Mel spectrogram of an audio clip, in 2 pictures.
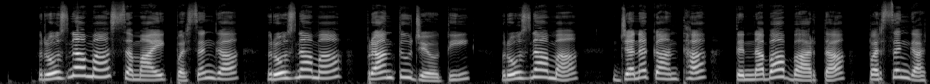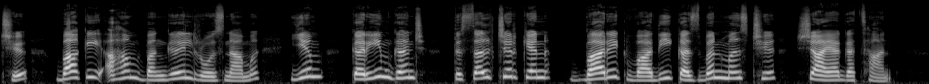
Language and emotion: Kashmiri, neutral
